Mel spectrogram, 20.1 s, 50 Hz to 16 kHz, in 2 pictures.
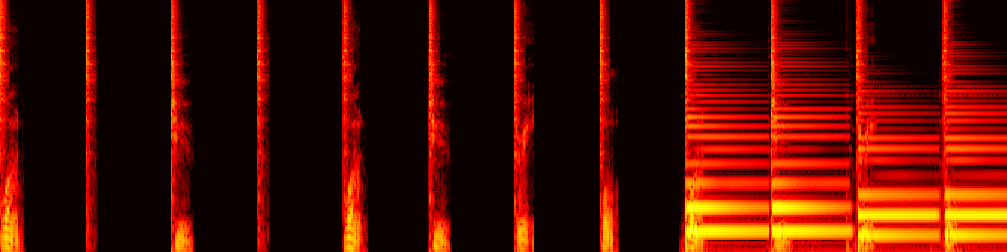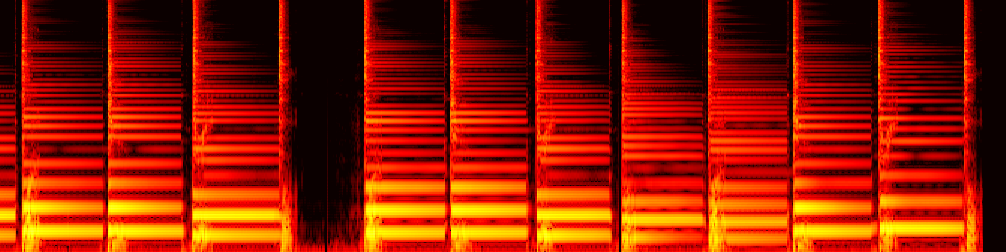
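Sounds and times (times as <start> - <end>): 
three guitar strings played: 6.8 - 19.9.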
